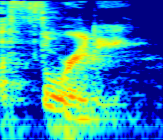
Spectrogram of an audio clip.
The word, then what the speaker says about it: authority: So, look at the word authority. Author, I d four syllables. Authority. Put the emphasis on the second syllable. One, two.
